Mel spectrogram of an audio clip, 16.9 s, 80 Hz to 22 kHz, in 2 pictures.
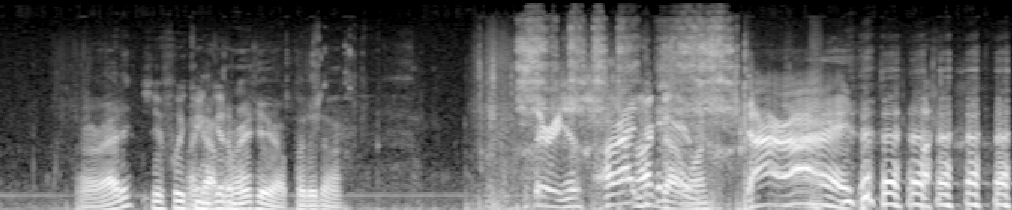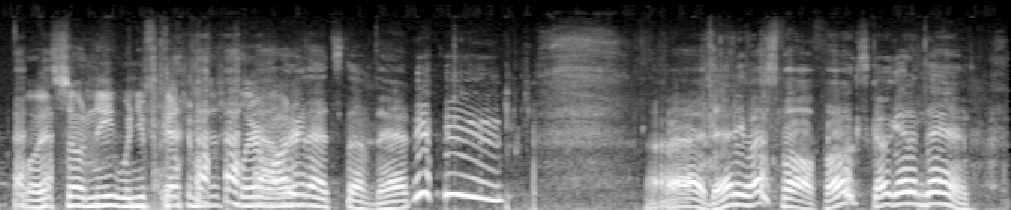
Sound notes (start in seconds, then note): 7.1 laughter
